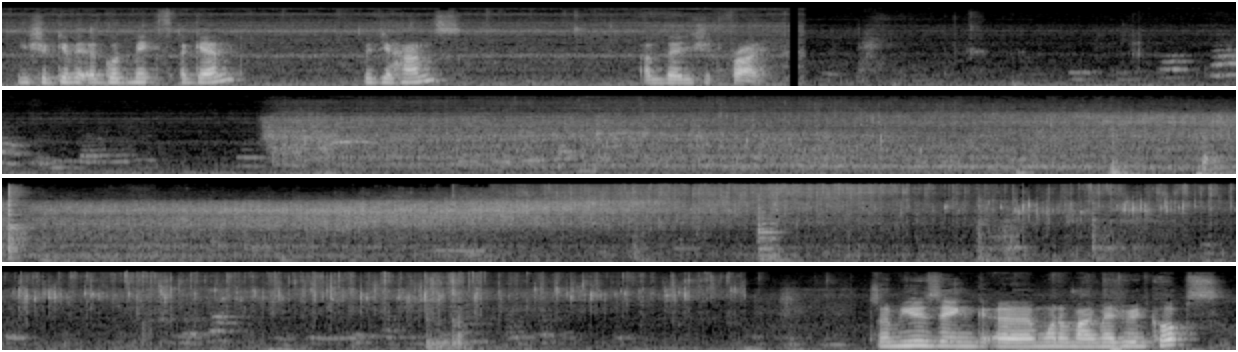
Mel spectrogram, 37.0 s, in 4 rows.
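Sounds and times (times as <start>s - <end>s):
batter sizzling in hot oil: 0.0s - 6.0s, 11.1s - 33.4s.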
